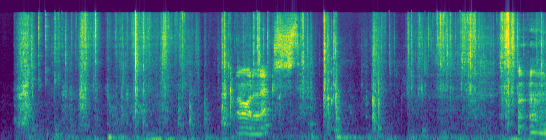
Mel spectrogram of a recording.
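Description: A cardboard trading-card hobby box is pulled open and a foil card pack is handled and torn open, making a run of sharp rustles, crinkles and tearing snaps. A short voice sound comes about three and a half seconds in.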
